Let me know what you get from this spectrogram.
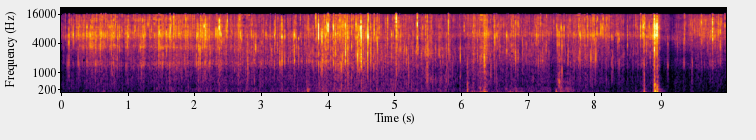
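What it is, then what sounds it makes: Foil-lined plastic bubble wrap crinkling. A sheet of metallized, foil-lined plastic bubble wrap held over a binaural microphone is scratched and squeezed with long nails and fingertips. It gives a steady, dense crinkling and rustling, with a few sharper, louder crackles toward the end.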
